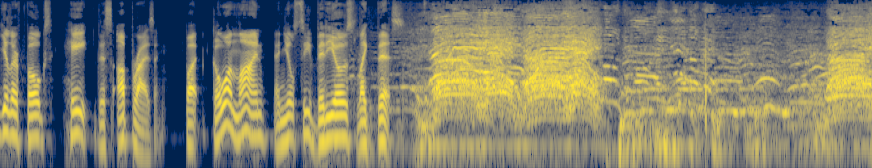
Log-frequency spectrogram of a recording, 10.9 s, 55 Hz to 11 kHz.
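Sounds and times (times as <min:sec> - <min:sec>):
speech: 0:00.0 - 0:05.7
scattered voices: 0:04.6 - 0:10.8
large crowd chanting slogans in unison in towns in Myanmar: 0:05.0 - 0:10.8.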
